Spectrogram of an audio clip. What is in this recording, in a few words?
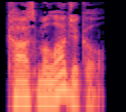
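"cosmological", British English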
